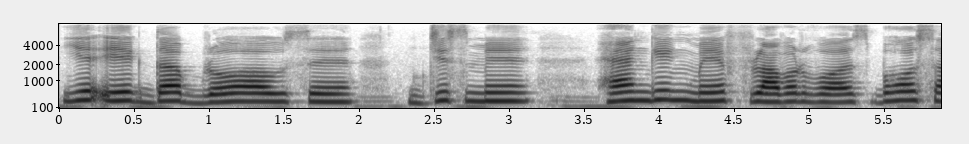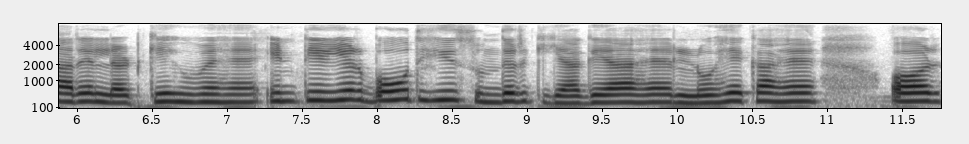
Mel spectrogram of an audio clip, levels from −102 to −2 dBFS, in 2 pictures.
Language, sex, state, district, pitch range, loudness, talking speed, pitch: Hindi, female, Himachal Pradesh, Shimla, 230-265 Hz, -19 LUFS, 140 wpm, 250 Hz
